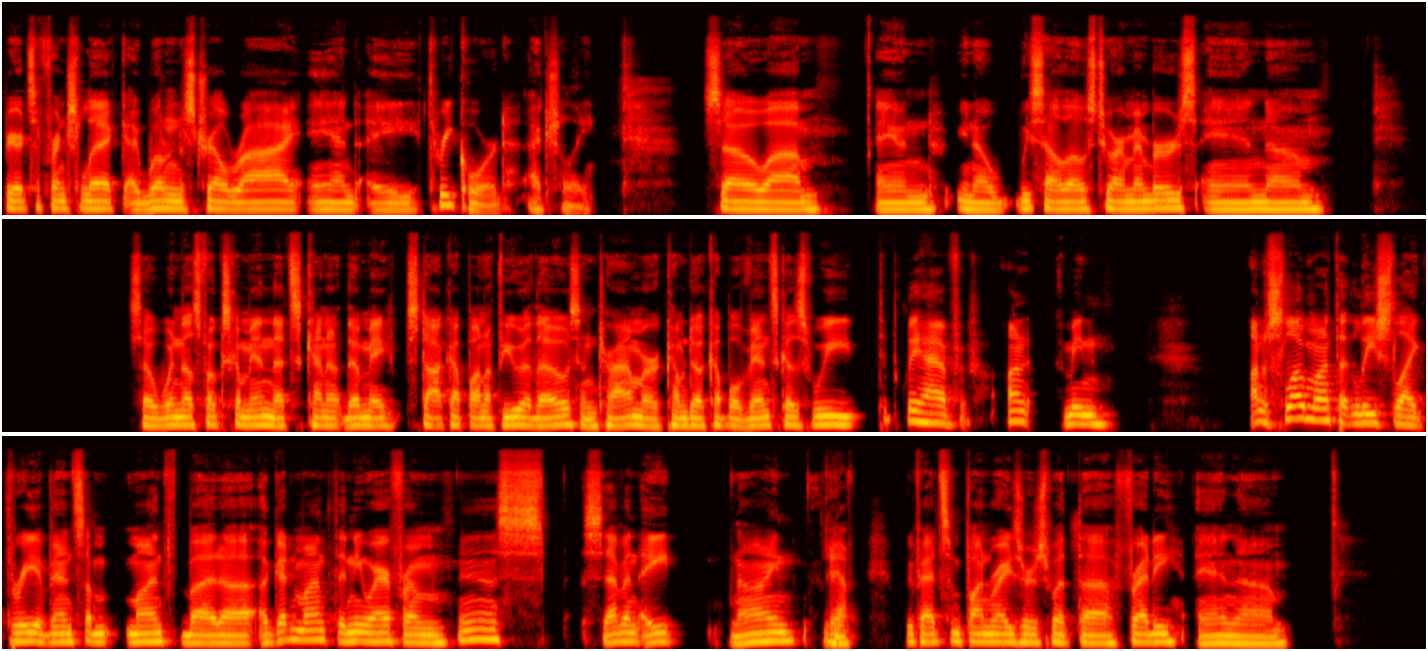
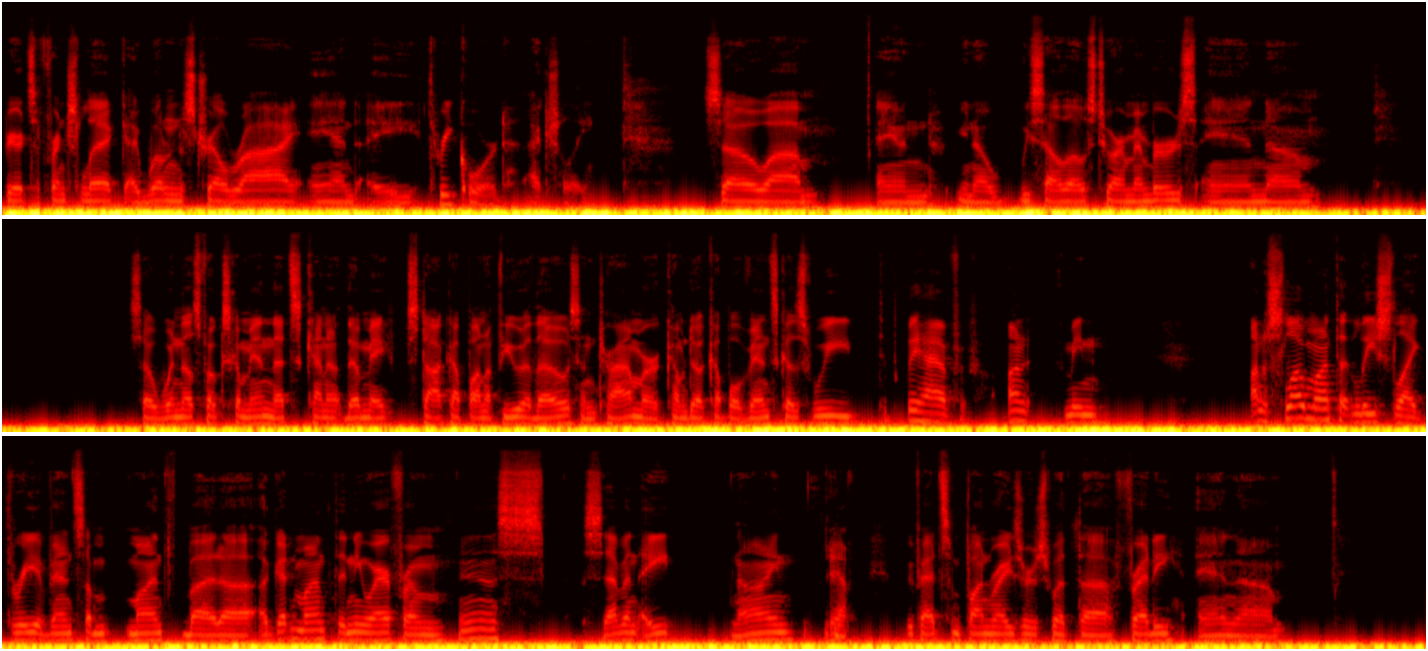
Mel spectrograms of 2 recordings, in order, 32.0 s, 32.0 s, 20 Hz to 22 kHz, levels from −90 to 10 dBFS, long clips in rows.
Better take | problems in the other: first | low rumble; loud; throughout; 8 dB below the speech

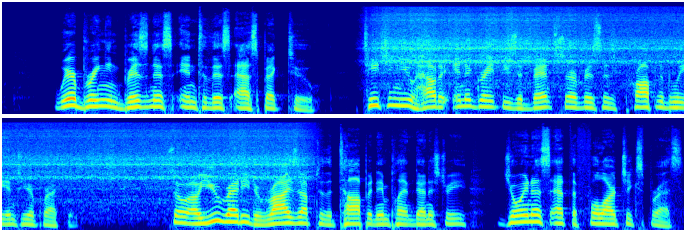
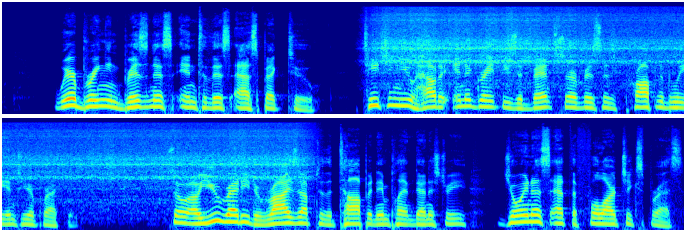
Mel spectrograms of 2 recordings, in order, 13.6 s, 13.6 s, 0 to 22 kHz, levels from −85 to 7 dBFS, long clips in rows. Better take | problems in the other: neither | hiss; loud; from 3.5 to 10 s; 7 dB below the speech; the same in both

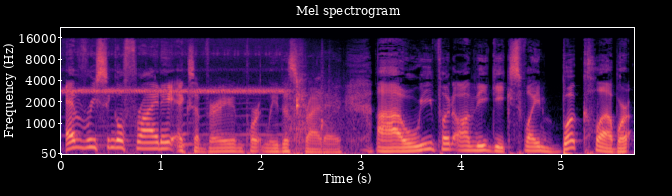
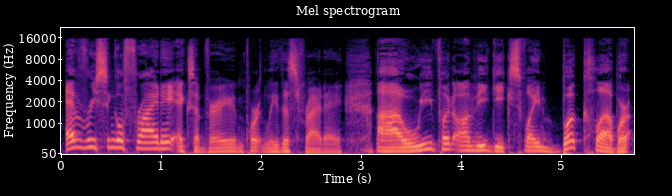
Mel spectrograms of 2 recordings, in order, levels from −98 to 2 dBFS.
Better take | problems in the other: second | animal sounds; loud; until 3 s; 8 dB below the speech

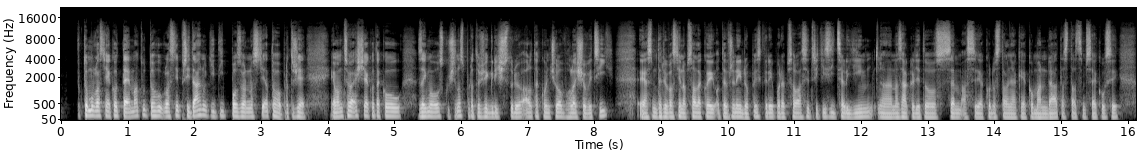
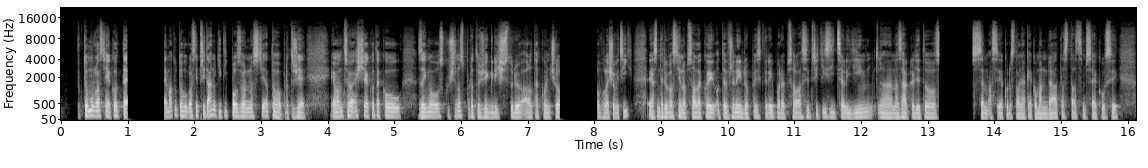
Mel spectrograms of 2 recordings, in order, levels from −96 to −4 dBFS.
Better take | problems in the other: first | audio freezing; at 1 s for 0.5 s, at 7.5 s for 0.5 s and at 13 s for 0.5 s

